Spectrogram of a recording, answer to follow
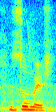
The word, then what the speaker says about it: زمر: بھی ملاقات ہوئی تھی۔ اس نے البتہ زمر کا نام غلط تلفظ سے بولا تھا، رے کے اوپر زبر کے ساتھ اف۔ اٹس زمر، زے کے اوپر پیش۔ اس نے توڑ کر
